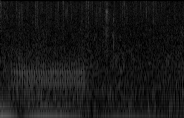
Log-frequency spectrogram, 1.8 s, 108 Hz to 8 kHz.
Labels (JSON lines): {"label": "biophony, croak", "recorder": "SoundTrap 500"}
